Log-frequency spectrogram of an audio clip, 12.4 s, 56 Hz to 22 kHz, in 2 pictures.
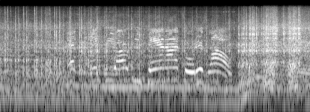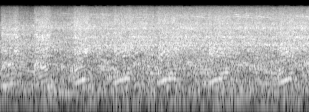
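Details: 1999 Arctic Cat ZRT 800 two-stroke snowmobile with 4,475 miles, being parted out: crackly engine catches and settles, then swings up and down through quick repeated throttle blips; it runs and revs cleanly.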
